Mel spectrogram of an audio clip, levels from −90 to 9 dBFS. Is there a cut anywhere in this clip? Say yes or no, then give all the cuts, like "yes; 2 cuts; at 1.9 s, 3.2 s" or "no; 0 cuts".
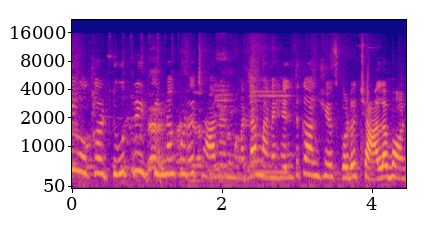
no; 0 cuts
